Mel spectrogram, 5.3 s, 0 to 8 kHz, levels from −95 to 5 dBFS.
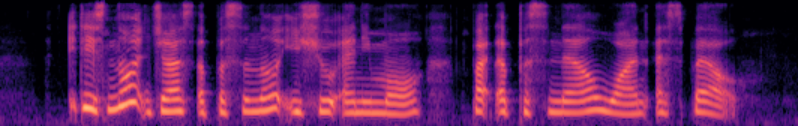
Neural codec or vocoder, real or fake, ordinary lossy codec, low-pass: none; real; Opus, 32 kbps; 7.2 kHz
